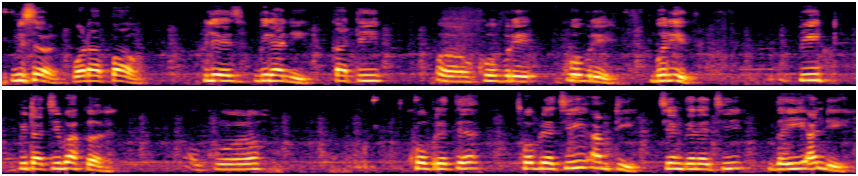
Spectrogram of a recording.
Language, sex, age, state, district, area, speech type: Marathi, male, 60+, Maharashtra, Osmanabad, rural, spontaneous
